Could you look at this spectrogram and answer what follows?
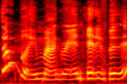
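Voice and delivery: a mock huffy put-down; indignant mock retort. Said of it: "And she was like".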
